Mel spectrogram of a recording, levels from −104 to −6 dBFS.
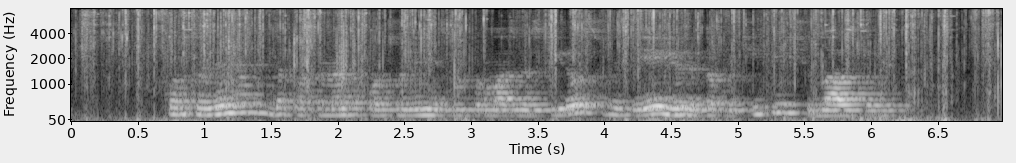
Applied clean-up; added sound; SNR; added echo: none; Keys jangling; 2 dB; reverberation time 0.7 s.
